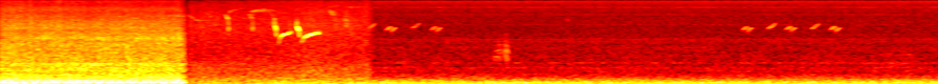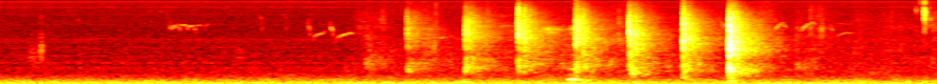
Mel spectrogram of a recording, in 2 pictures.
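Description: A burst of loud low-pitched noise that cuts off abruptly after about two seconds. Then quiet room tone with scattered high bird chirps. In the last few seconds come hard footsteps, about two a second, of shoes on a wooden floor.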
